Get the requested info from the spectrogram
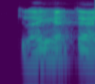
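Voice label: "kelayakan", Malay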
